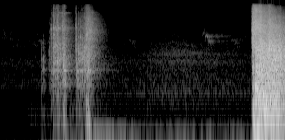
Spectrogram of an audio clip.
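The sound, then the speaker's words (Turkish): Gunshots in a film scene set on snowy ground: two quick sharp cracks close together, a short pause, then a much louder, sustained blast at the end. “Silah seslerinin nereden geldiğini görmüyoruz.”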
